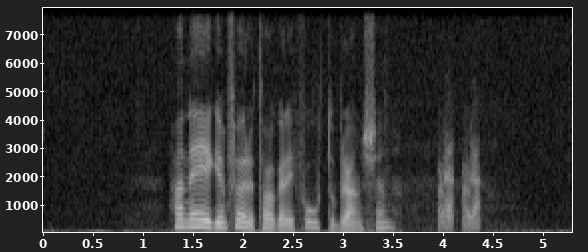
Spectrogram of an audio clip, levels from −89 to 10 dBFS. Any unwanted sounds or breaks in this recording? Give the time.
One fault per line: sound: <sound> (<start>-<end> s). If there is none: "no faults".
sound: laugh (3.9-4.4 s)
